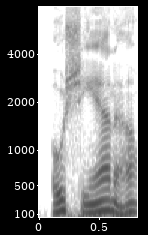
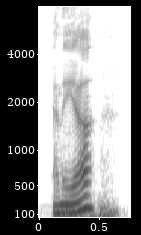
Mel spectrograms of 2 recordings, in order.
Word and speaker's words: Oceania: It is the Vista from Oceania, or Oceania, depending on how you pronounce it. And I've heard it both ways.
